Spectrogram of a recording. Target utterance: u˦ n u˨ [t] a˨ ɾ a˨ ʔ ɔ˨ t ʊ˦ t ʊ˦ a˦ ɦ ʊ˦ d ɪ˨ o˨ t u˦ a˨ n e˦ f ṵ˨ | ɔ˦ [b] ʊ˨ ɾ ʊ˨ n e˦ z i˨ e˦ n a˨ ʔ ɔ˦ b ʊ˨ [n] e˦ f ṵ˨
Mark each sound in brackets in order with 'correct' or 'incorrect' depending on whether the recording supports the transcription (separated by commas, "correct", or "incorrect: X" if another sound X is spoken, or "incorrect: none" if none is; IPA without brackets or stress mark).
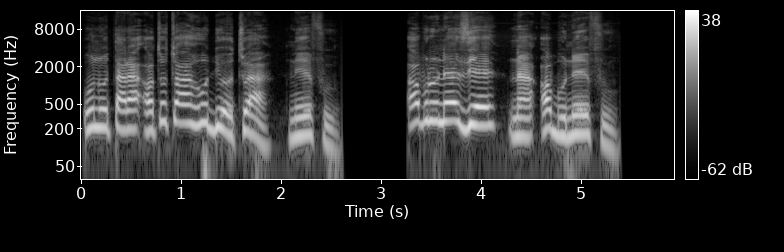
correct, correct, correct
